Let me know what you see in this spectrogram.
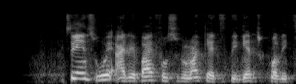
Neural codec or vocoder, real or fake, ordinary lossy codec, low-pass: codec, 24 kHz, 3 kbps, HILCodec; fake; MP3, 64 kbps; 10.8 kHz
